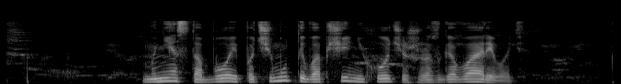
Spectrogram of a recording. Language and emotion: Russian, neutral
